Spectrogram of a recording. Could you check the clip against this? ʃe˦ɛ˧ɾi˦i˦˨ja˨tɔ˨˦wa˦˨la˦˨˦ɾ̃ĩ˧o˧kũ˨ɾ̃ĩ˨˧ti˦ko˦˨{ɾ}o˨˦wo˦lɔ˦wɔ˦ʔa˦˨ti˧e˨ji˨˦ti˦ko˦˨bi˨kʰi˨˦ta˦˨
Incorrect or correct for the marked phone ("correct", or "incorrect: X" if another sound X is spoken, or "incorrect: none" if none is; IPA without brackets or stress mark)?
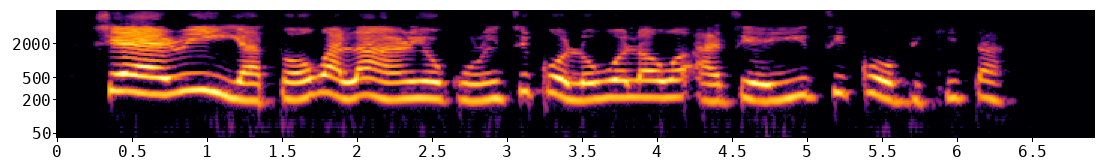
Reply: incorrect: l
